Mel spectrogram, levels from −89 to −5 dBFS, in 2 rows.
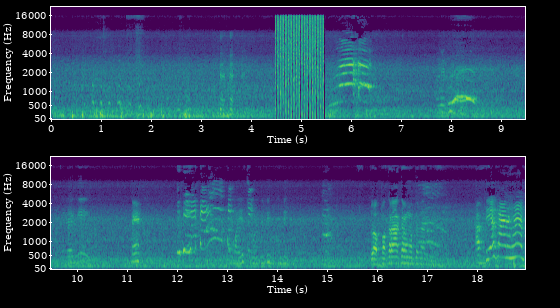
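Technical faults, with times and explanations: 4.48–5.47 s, compressed stream played as audio: loud chattering static in 8 ms bursts 31 times a second, which fits undecoded AC-3 frames being played as samples.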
